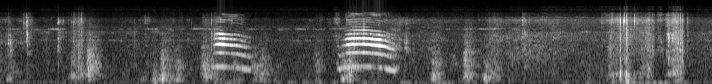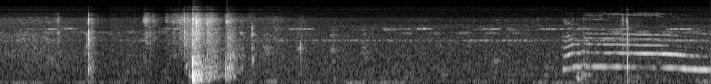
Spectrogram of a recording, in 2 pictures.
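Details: Cat meowing indoors: several drawn-out meows with clear harmonic stacks, some rising then falling, spaced a second or two apart, mixed with short soft thumps and a final long meow near the end.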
